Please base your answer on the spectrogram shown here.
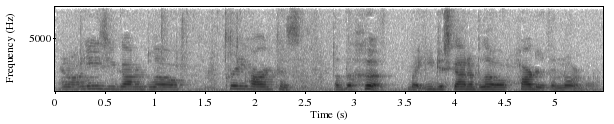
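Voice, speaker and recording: A woman's voice: on the high side, steady tone, a little fast, darkish tone, a little hiss or hum. Woman explaining a craft step by step. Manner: plain, step-by-step instructive talk. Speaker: craft demonstrator. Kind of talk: casual how-to explanation. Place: small room at a wooden desk, indoors.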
